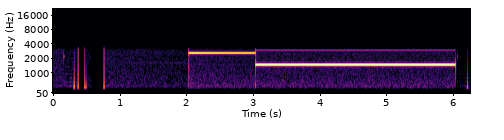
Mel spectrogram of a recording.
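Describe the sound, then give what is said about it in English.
Radio dispatch alert tones: a few short clicks, then a steady higher tone for about a second and a longer, lower tone for about three seconds, all over faint static hiss. “Send Hornell, disregard your tones.”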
